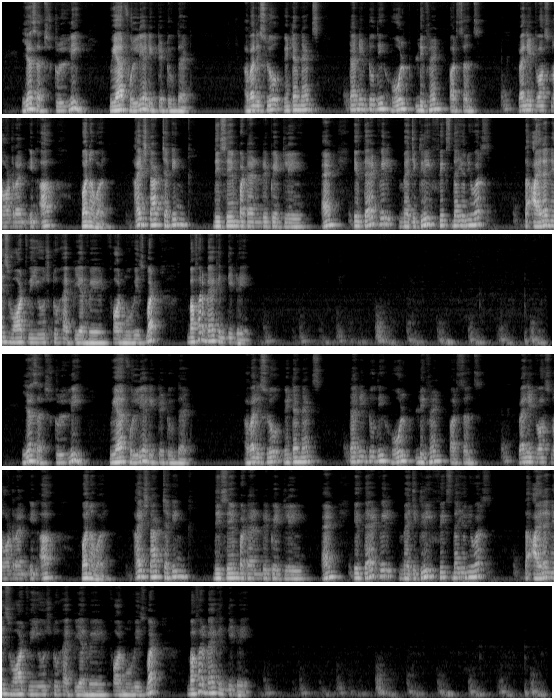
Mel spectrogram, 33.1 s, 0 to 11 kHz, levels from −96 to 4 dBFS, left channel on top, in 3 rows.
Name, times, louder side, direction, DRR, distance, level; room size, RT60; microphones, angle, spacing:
voice 1, 0.4-1.6 2.1-3.8 4.8-6.3 6.9-9.5 10.0-12.1 12.6-13.2 13.7-14.7 15.3-17.1 17.4-17.8 18.1-20.8 21.5-25.3 25.8-27.0 27.3-27.4 28.0-28.1 28.8-28.9 29.5-29.8 30.3-30.4 30.8-31.1 31.4-31.5 32.1-32.2 32.6-32.9, left 2 dB, 60° left, 0.6 m, -29 dB
4.1 x 3.2 x 2.9 m
head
